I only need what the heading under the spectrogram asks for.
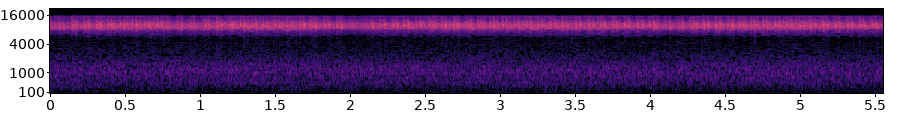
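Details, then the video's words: High, ringing trill of stridulating male crickets, wings scraped comb-like against each other, steady throughout with a quick shimmering pulse and no breaks or other noises. "cricket sound"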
